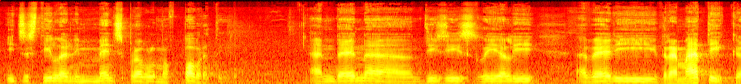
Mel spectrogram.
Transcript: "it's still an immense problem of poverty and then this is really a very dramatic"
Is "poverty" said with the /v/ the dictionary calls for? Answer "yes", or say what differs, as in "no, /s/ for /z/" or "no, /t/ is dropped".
no, /b/ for /v/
